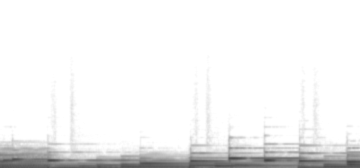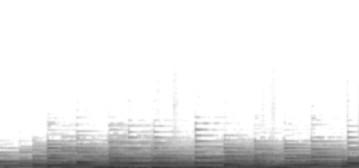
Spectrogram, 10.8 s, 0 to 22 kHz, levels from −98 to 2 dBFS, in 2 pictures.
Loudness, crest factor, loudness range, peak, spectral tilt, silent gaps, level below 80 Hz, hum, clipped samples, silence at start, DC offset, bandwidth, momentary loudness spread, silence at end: -26 LUFS; 16 dB; 9 LU; -10 dBFS; -11.5 dB/octave; none; -42 dBFS; none; under 0.1%; 0 s; under 0.1%; 5.4 kHz; 11 LU; 0 s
